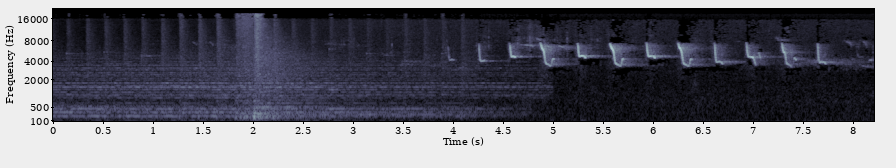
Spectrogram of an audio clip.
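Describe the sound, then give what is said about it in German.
Forest ambience heard from in front of a tent near an old quarry: a steady hiss and a brief burst of noise, then a bird breaks in with a run of about ten high, evenly spaced chirps that rise in loudness. “Satt und erschöpft setzt sich Fritz vor sein Zelt und lauscht den Geräuschen des Waldes.”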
